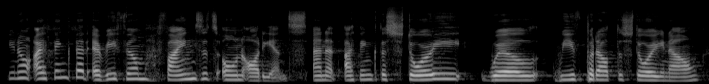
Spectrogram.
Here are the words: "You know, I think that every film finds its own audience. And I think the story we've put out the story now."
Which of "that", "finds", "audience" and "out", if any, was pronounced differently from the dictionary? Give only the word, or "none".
none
